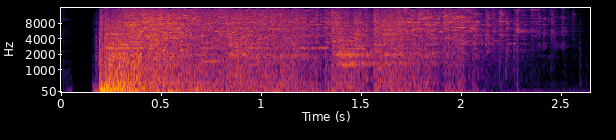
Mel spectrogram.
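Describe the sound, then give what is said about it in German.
Window glass shatters loudly in one sudden crash, followed by a brief tinkle of falling shards that trails off within about two seconds. No voices. “und nach diesem wilden Durcheinander stürzten sie durch das Fenster in die Stube hinein, dass die Scheiben klirrten.”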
